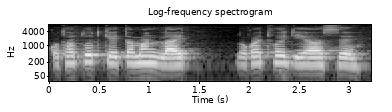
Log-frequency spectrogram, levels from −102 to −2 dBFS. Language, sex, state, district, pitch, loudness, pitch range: Assamese, male, Assam, Kamrup Metropolitan, 165 Hz, -17 LUFS, 155-180 Hz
